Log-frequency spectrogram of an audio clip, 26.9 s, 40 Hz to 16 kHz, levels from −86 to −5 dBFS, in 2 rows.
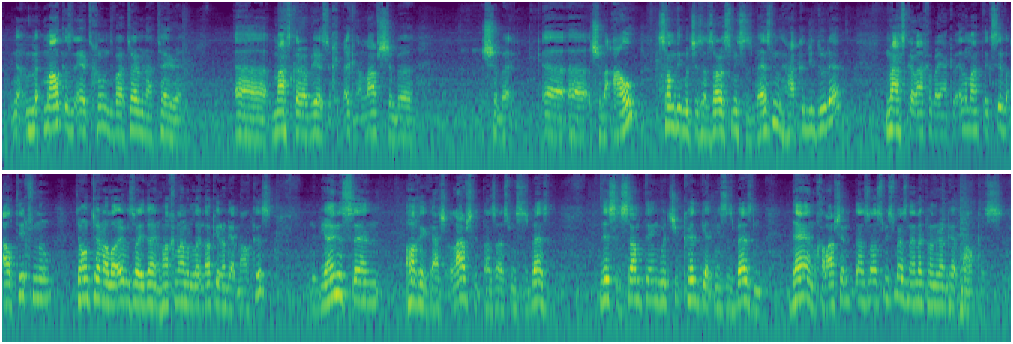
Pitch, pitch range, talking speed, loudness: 160 Hz, 145-180 Hz, 175 wpm, -23 LUFS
